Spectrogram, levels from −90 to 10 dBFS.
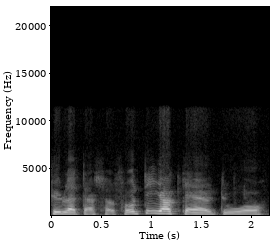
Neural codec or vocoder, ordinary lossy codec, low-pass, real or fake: none; none; none; real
